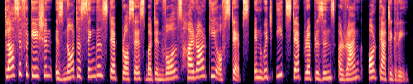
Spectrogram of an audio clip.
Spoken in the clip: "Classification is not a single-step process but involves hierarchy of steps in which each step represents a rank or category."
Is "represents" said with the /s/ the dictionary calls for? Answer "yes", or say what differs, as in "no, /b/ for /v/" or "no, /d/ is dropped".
yes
